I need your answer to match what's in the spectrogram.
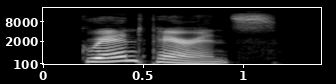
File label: "grandparents", English; 3000 words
